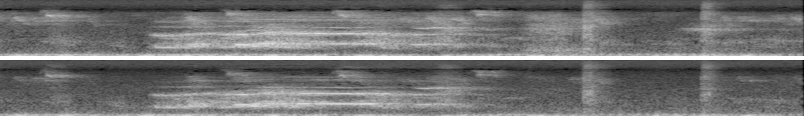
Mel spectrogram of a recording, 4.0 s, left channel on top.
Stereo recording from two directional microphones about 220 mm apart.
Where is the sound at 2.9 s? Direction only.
40° right (ahead or behind).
